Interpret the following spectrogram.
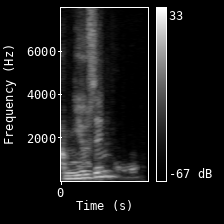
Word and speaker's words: amusing: I understood a music, and I was like, Right. Yeah, it's a tricky word for pronunciation.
